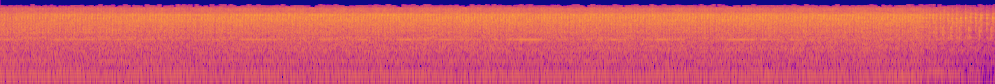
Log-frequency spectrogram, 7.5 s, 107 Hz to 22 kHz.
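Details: Craftsman 6.5HP Briggs Quantum FWD mower after magneto replacement and carb clean, primed and electric-started: steady, even low drone at constant speed for about seven seconds, then a clean wind-down. Owner notes an unexplained clanking and priming needed each start.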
